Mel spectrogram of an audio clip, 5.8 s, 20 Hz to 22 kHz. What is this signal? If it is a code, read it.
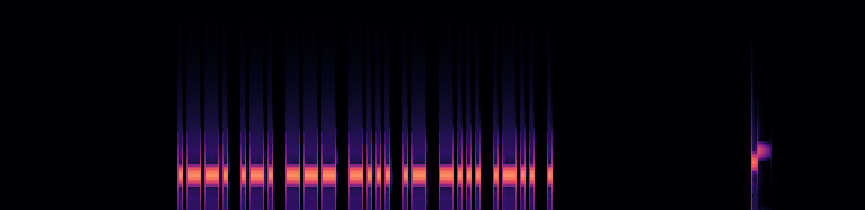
Morse code, heard as a keyed tone, about 37 wpm, 700 Hz. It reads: PROBABLE
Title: LY Suffix - Top 100 Words with Base Words 40wpm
